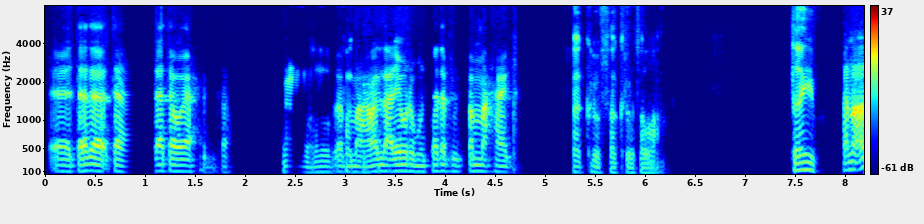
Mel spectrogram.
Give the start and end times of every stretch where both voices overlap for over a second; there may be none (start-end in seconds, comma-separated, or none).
none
